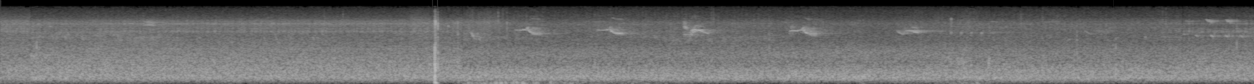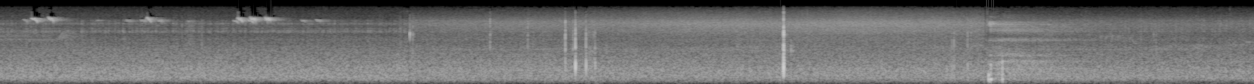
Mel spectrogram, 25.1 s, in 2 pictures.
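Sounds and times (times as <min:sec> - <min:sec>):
steady outdoor hiss: 0:00.0 - 0:25.0.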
